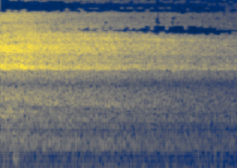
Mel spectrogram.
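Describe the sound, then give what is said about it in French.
A forceful exhale following a deep inhale during a guided relaxation exercise, a loud airy rush that gradually fades over about two seconds, with no talking. “Inspirez profondément pour vous dynamiser. Et soufflez fortement.”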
